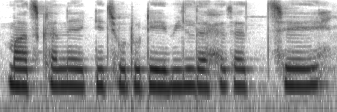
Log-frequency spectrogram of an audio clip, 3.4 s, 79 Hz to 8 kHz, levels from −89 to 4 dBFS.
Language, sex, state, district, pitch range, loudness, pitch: Bengali, female, West Bengal, Cooch Behar, 230-235 Hz, -14 LUFS, 230 Hz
